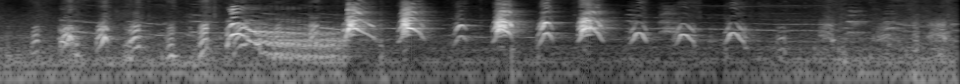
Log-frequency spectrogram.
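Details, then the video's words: Three-week-old American Bully puppies kept in Great Britain yelp in a quick series of loud, downward-bending squeals, a few each second, easing to softer whines near the end. "American Bully"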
